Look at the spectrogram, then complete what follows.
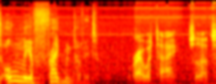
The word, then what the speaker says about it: Rauatai: Rauatai, so that's how you pronounce that.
